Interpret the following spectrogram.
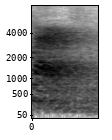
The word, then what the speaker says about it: half: फिर है हाफ, HALF, एल फिर से साइलेंट हो गया, देखिए।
